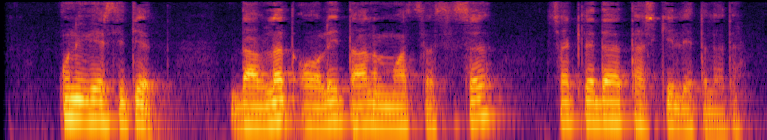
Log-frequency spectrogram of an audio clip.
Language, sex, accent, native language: Uzbek, male, Toshkent shahri, Uzbek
